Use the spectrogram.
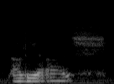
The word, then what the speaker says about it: balayage: That's how you pronounce that, balayage.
